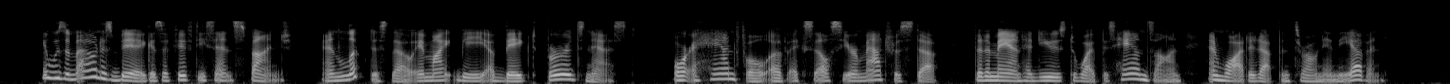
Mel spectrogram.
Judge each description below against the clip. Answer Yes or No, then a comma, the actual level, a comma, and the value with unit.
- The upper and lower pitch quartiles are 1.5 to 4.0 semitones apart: No, wide, 5.4 semitones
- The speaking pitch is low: No, medium, 180 Hz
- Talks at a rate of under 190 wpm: No, average, 200 wpm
